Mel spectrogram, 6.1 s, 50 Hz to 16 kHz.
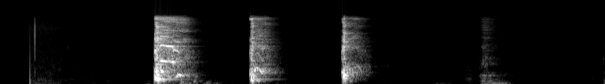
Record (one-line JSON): {"three_cough_length": "6.1 s", "three_cough_amplitude": 25574, "three_cough_signal_mean_std_ratio": 0.23, "survey_phase": "beta (2021-08-13 to 2022-03-07)", "age": "45-64", "gender": "Male", "wearing_mask": "No", "symptom_cough_any": true, "symptom_sore_throat": true, "symptom_fatigue": true, "symptom_fever_high_temperature": true, "symptom_headache": true, "symptom_onset": "3 days", "smoker_status": "Never smoked", "respiratory_condition_asthma": false, "respiratory_condition_other": false, "recruitment_source": "Test and Trace", "submission_delay": "2 days", "covid_test_result": "Positive", "covid_test_method": "RT-qPCR", "covid_ct_value": 16.8, "covid_ct_gene": "ORF1ab gene", "covid_ct_mean": 18.0, "covid_viral_load": "1300000 copies/ml", "covid_viral_load_category": "High viral load (>1M copies/ml)"}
